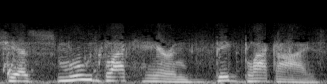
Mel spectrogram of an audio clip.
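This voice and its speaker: An earnest, breezy teenage boy in a vintage radio serial. His voice is high for a male and fairly lively. The recording is muffled and noisy. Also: takes it slowly. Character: boyish, earnest teenage son. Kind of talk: 1940s radio drama acting.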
